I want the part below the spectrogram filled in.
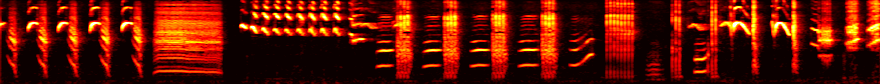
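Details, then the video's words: Lure song of a Nias hill myna, meant to set off birds that stopped singing, are stressed or are moulting: quick sharp whistles, a nasal buzzing burst, a rapid high trill, upswept whistles and harsh rasps. "PANCINGAN JALAK NIAS LEPAS- MACET BUNYI-STRES dan MABUNG"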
